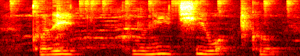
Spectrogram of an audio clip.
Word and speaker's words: こんにちは: And that's not how you pronounce it. I know I'm pronouncing it like American. It's like konnichiwa.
